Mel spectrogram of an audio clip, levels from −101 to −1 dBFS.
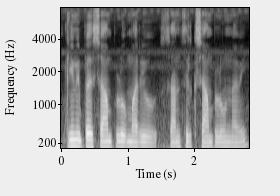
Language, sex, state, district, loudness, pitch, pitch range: Telugu, male, Telangana, Mahabubabad, -18 LUFS, 120 Hz, 110-125 Hz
